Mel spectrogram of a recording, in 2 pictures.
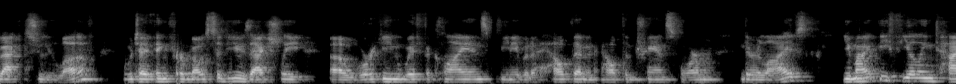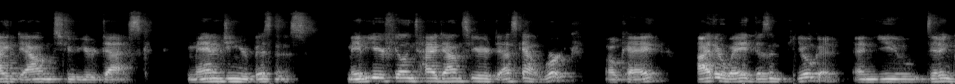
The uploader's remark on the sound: This episode is a live recording of a training in our FREE Facebook group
